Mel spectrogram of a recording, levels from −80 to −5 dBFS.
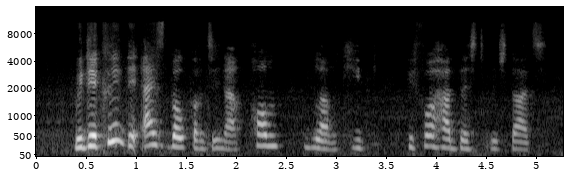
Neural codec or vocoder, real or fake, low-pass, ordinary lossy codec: codec, 16 kHz in and 24 kHz out, 0.6 kbps, FocalCodec, streaming, 4096 codes; fake; 10.8 kHz; AAC, 48 kbps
